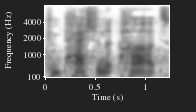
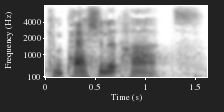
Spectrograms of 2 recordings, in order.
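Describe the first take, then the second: First: The phrase is spoken quickly. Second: The phrase is spoken slowly. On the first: "I said that really quickly" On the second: "let me just slow down a bit"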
